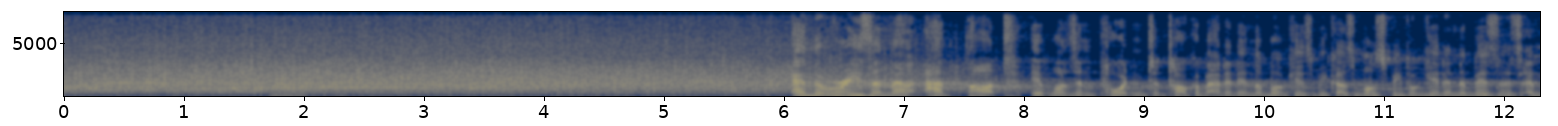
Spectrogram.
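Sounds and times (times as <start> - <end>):
audience clapping: 0.0 - 7.6
speech: 6.1 - 12.3.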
